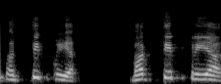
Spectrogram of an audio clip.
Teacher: భక్తి ప్రియలో భా అన్నది మహాప్రాణం ఒత్తి పలకాలి. భక్తి గమ్య, భక్తి గమ్య, భా మళ్ళీ మహాప్రాణం ఒత్తి పలకాలి.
